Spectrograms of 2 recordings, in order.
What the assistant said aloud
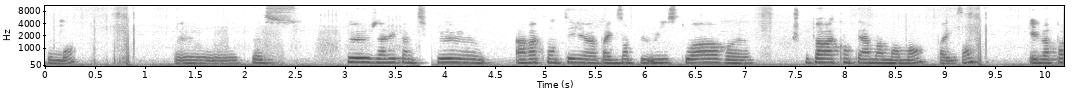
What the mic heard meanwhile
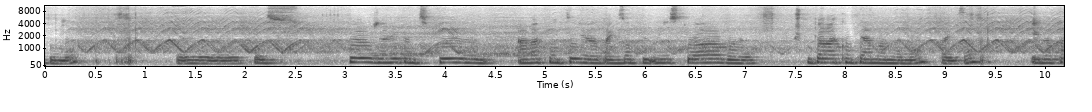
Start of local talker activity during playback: none

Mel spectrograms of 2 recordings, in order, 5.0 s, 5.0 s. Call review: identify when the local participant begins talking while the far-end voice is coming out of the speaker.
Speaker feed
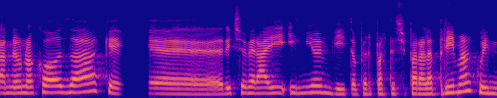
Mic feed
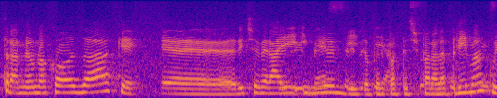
2.7 s

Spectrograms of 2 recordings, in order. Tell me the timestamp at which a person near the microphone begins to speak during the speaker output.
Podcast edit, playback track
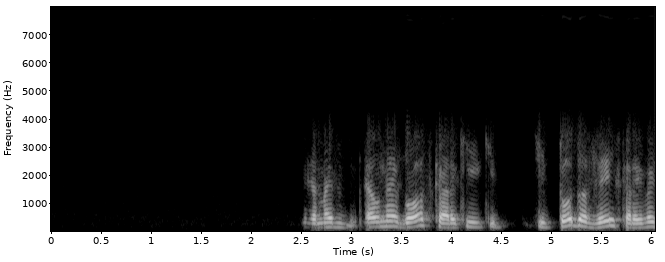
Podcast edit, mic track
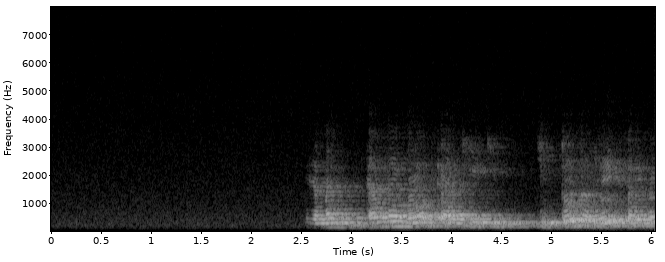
none

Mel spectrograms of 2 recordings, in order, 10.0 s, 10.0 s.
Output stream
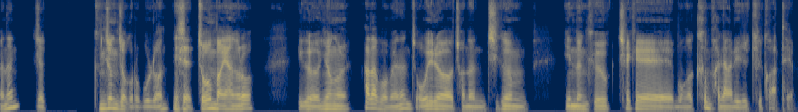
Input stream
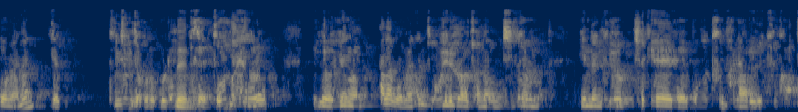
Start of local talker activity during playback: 2.2 s

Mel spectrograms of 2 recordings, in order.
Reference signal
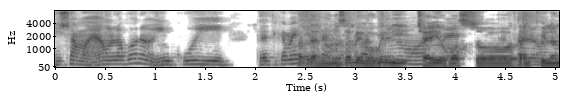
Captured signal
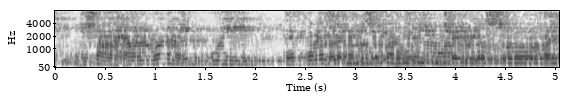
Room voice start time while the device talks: none

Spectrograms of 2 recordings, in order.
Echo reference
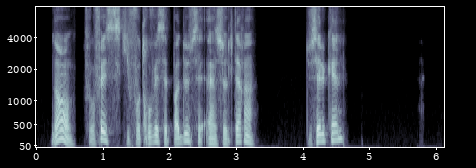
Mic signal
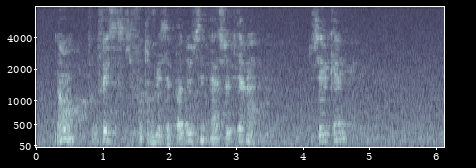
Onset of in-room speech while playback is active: none

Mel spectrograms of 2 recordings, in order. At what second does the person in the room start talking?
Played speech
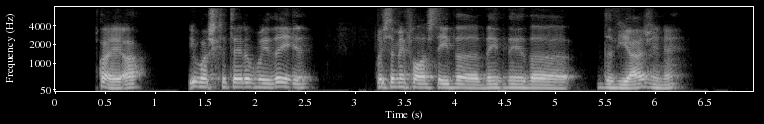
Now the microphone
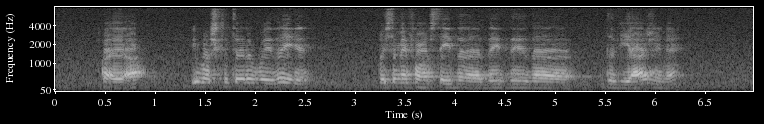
none

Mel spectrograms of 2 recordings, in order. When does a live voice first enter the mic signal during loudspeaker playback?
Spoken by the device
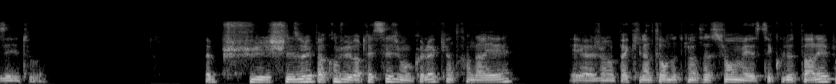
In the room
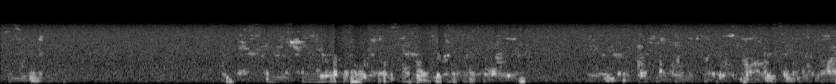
none

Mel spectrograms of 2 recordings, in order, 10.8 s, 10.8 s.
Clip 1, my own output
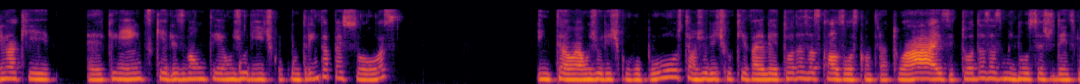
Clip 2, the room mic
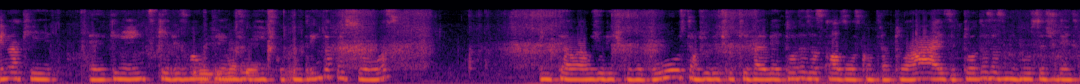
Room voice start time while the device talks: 2.0 s

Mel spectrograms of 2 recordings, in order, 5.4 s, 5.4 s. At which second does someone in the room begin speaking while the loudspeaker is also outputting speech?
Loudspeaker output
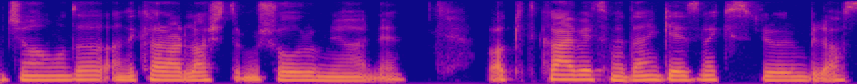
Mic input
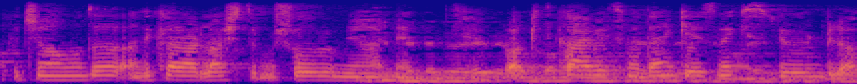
2.2 s

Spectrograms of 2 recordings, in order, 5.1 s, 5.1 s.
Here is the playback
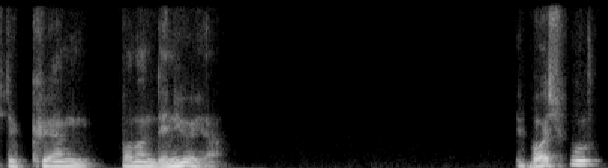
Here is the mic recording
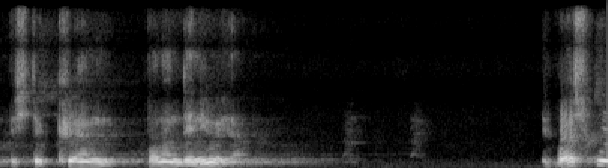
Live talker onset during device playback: none

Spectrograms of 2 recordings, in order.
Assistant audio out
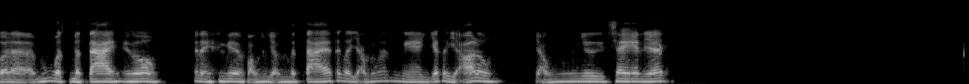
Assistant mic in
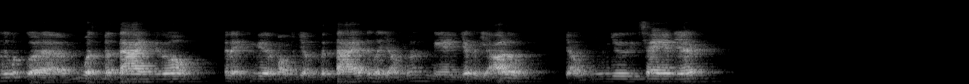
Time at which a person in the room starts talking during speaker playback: none

